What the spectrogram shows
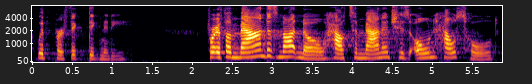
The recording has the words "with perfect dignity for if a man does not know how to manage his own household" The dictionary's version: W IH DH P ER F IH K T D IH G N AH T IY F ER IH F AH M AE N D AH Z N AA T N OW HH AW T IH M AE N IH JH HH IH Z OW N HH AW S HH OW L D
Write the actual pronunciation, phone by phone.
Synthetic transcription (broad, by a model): W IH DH P ER F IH K D IH G N AH T IY F ER IH F AH M AE N D AH Z N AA T N OW HH AW T IH M AE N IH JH HH IH Z OW N HH AW S HH OW L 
